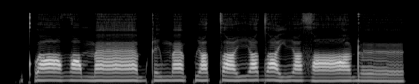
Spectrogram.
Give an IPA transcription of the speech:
kʷʼ ɑː ðˤ ɑ m æː b ʈ i m æ p i tˤ iː dˤ e j iː zˤ ɑː ɖ øː

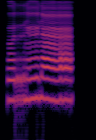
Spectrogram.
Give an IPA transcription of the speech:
ə r ẽ ɾ æ̃

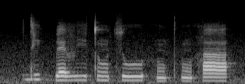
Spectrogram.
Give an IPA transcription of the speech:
d i˦ ɡ͡b ɛ˦ v i˦ t ũ˦ t͡s uː˦ h ũ˨ pʰ ũ˨ h a˦

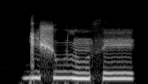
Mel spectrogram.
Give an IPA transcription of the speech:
ɡ i˦˨ ʃ u˦ l ũ˨ θ e˦

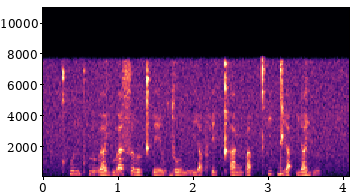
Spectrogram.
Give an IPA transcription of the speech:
kʰ u˧ n pʰ l u˨˩ a̯ j u˦˥ a̯ s ɤː˨˩ kʰ eː˩˦ w d oː˨˩ ŋ l i˨˩ a̯ pʰ e˥˩ k̚ tʰ a˦˥ ŋ p a˨˩ p̚ tʰ i˦˥ t̚ d i˨˩ a̯ ʔ i˧ a̯ j ɯ˨˩ k̚

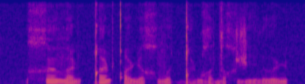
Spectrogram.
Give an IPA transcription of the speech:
x œ˥ v a˧ ɳ ǃ ɐ˥ ɳ qʼ ɯ˧ ɳ i˥˩ χ v ə˥˩ ɡ͡ǃ œ˧ ɳ ʁ ə˩˥ d ɯ˧ χ ʒ i˧ l ɯ˥ ɳ

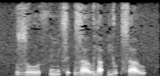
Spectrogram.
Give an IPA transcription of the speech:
z o˨ ʊ̯ θ ĩ˨ s ɪ˦ ʔ z a˨ ʊ̯ j ä˦ ʔ j ʊ˦ ʔ sʰ a̰˦˨ ʊ̯

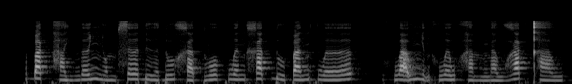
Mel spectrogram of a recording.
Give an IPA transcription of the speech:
ɓ a˦˥ k̚ h a̤˨˩ j ŋ əː˨˦ ɲ ɔ̤˨˩ m s əː˧ ɗ ɨ̤˨˩ ə̯ ɗ u˨˦ x a˨˩ t̚ v o˧ k w ə˧ n x a˦˥ t̚ ɗ ṳ˨˩ ɓ a˨˦ n k w əː˨˦ | h w a̰˧˥ w ɲ ə̰˧˨ n h w ə˧ w h a̤˨˩ m ŋ a̤˨˩ w ɣ a˦˥ k̚ t̪ʰ a̤˨˩ w

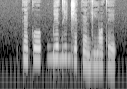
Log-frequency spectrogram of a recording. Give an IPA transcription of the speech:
k ɛ̃˦ k o˦ | ɡ͡b e˦ d i˦ d͡ʒ ɛ˧ k ɛ̃˨ ɡ i˨ j ɔ̃˨ t e˨

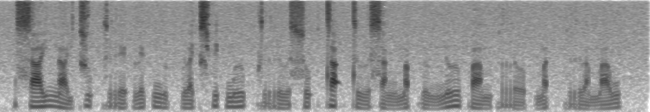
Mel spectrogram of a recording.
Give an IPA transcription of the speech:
s aː˦˥ j n a˩˦ j t͡ɕ u˥˩ ʔ k r e˨˩ ʔ l e˦˥ k̚ ŋ ɯː˨˩ k̚ l ɯ˨˩ a̯ t͡ɕʰ i˥˩ t̚ m ɯː˦˥ p̚ k r ɯː˩˦ s u˦˥ ʔ t a˥˩ ʔ t ɯː˩˦ s a˨˩ ŋ m a˥˩ p̚ l ɯ˩˦ ŋ n ɯː˥˩ p aː˧ m p r ɤː˨˩ p̚ m a˥˩ t̚ p r ɯ˨˩ a̯ m a˦˥ w

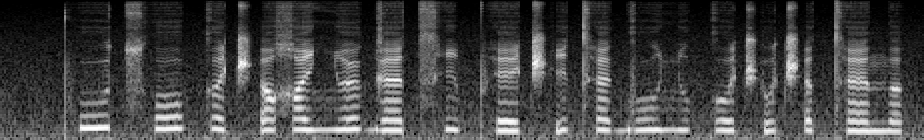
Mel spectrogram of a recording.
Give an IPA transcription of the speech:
pʰ u t͡sʰ o k ə t͡ʃʼ ə χ ɛ ʎ ø ɡ ɛ t͡sʰ i pʰ e t͡ʃʼ i tʰ ɛ ɡ u ʎ u k ʊ t͡ʃʼ u t͡ʃʼ ə tʰ ɛ n̪ ə

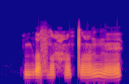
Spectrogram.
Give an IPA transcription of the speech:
nʲ ɛ zˤ ɛ̃ h ɛ̃ tˤ ẽ ŋ ɛ̃

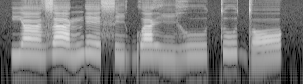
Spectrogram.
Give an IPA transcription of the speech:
j ã˨ z a˦˨ ŋ e˦˨ s i˨ ɡʷ a˦ ɣ i˨ ɣ uː˦ t u˦ d ɔ˨˦

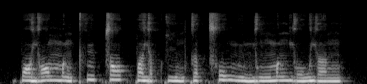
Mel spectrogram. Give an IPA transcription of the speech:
p ɔː˨˩ j ɔː˧ m ɐ˨˩ ŋ pʰ yː˧ p̚ s ɔː˥ k̚ p ɐ˧ j ɐ˨ t̚ k iː˨˩ m k ɐ˧ t̚ t͡sʰ o˥ w m yː˨˩ m j ʊ˨ ŋ m ɐ˥ ŋ j o˨˥ w j ɐ˨ ŋ

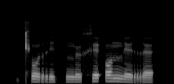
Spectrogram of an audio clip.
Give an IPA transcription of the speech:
cʰ o˧ r i˨ k ŋ ø˨ x e˦ ʔ ɔ˦ n e˨ r ɛ˨

